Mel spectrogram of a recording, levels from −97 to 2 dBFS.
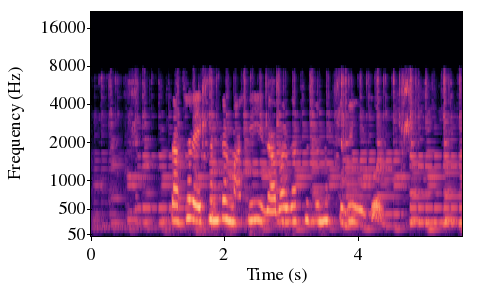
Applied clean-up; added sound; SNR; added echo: classical method log-MMSE.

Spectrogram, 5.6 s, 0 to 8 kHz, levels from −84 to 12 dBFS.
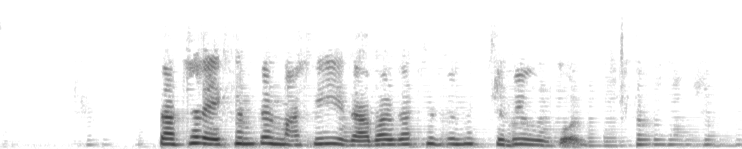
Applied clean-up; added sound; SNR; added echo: neural mask model DeepFilterNet 3.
